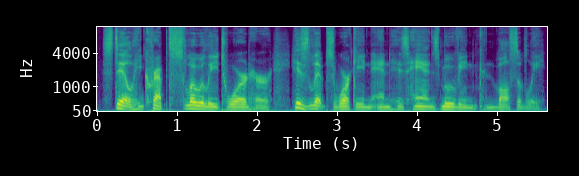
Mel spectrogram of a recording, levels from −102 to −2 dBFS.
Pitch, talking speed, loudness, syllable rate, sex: 100 Hz, 150 wpm, -21 LUFS, 4.1 syllables/s, male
